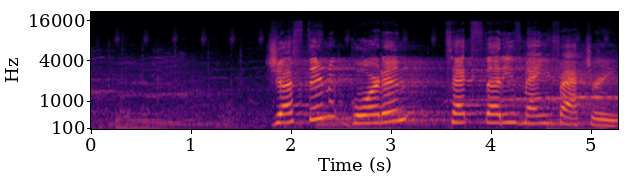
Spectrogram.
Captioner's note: audience cheering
